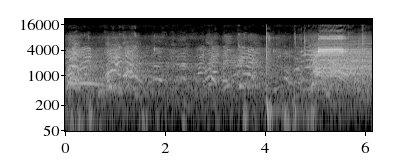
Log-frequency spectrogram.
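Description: Volleyball rally on an indoor court: athletic shoes squeak on the floor in short chirps, with one sharp ball hit about four seconds in. About five seconds in comes a brief loud referee's whistle, ending the rally on a point.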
